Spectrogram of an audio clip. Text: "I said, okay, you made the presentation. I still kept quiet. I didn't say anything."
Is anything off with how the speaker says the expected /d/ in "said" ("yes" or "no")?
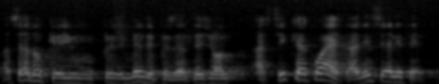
no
